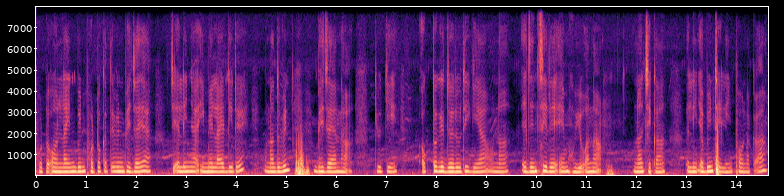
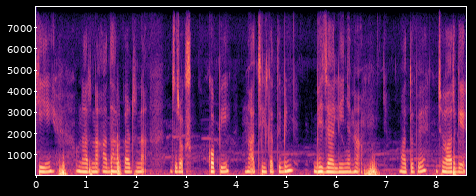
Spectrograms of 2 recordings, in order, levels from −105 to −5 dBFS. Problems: constant background noise, continuous background conversations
